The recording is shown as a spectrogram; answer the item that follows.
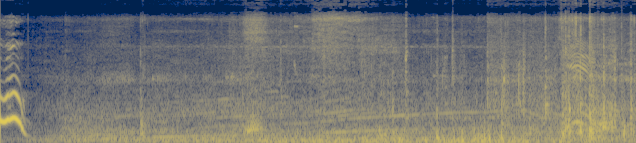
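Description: Electric scooter-style e-bike hub motor with a faint whine that slowly rises in pitch as it gathers speed, under a rushing of wind and tyre noise on wet concrete that grows gradually louder. A short shout opens the sound.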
